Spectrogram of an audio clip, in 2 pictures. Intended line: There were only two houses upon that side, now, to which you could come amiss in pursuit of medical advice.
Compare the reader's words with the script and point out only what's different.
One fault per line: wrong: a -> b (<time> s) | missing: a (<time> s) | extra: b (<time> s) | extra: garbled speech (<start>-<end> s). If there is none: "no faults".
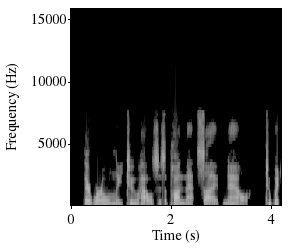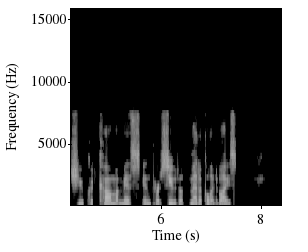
no faults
